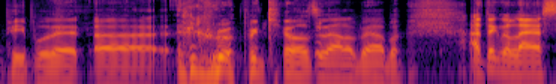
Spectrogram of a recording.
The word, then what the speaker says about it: Kellyton: Kellyton, Alabama.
